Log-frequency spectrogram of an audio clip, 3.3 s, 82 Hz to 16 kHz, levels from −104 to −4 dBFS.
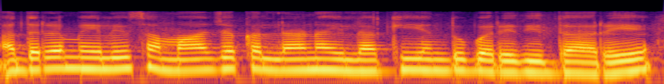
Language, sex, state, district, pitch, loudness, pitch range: Kannada, female, Karnataka, Bidar, 195 Hz, -12 LUFS, 185-215 Hz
